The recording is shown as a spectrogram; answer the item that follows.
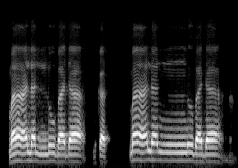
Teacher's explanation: Jumpa dengan 2 huruf. Lam dan ra. Maka tidak ada dengung di situ.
